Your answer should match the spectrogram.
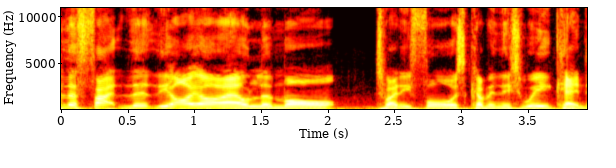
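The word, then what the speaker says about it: Le Mans: fact that the IRL Lamar 24 is coming this weekend any chance you could pre please start pronouncing it Lon are you the S is right right he can bug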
